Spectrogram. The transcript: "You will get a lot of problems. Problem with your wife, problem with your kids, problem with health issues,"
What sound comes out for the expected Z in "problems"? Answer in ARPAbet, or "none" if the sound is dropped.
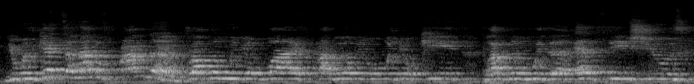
none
